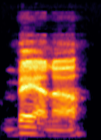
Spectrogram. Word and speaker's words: Vana: So you have to tell me Forts Like Vana, and it's not spelled like Vanna White.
